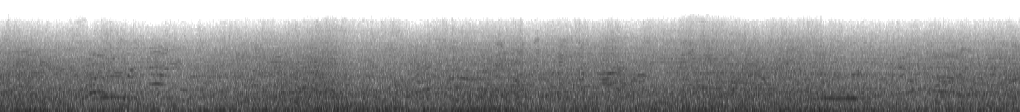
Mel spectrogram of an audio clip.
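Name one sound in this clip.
A crowd chatters and cheers outdoors along a street.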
